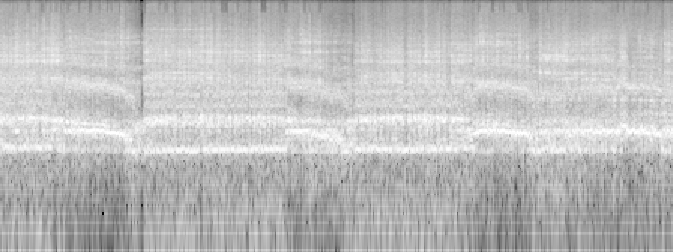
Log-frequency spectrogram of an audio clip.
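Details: Loud, continuous roaring of bugio howler monkeys: coarse, layered droning voices with gently sliding pitch, one brief dip early on, otherwise an unbroken chorus.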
